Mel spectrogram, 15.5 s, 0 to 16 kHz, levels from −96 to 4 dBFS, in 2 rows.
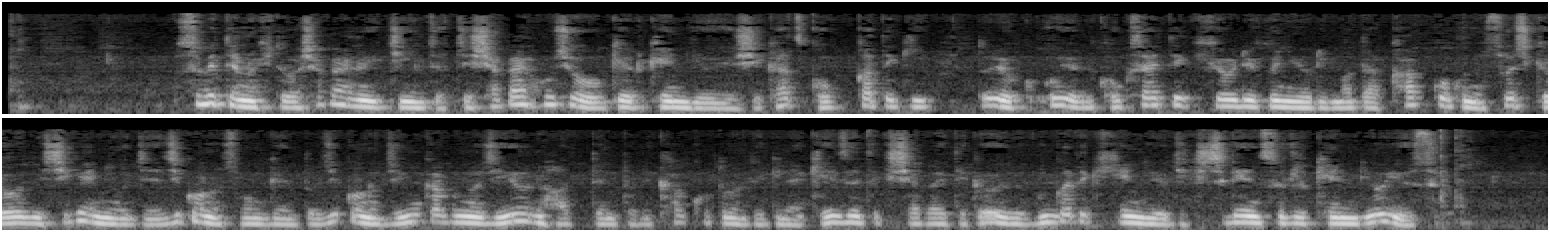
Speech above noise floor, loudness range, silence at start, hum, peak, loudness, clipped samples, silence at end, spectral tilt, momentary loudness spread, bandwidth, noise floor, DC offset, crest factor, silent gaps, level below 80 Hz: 34 dB; 3 LU; 0.1 s; none; -4 dBFS; -21 LUFS; under 0.1%; 0.5 s; -7 dB/octave; 10 LU; 11.5 kHz; -54 dBFS; under 0.1%; 16 dB; none; -52 dBFS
